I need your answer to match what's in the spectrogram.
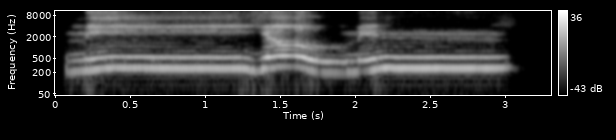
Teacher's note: you have to say the noon sound, but you can't say it as a proper noon sound. You have to do it only half. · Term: idgham naqis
